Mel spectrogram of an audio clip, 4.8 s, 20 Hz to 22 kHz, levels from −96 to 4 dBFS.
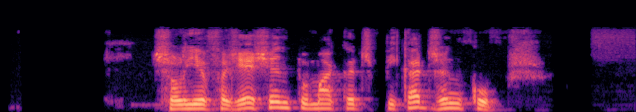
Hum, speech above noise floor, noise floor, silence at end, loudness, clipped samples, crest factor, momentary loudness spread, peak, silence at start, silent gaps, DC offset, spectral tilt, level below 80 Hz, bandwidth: none; over 74 dB; under -90 dBFS; 0.75 s; -17 LUFS; under 0.1%; 18 dB; 14 LU; -2 dBFS; 1.15 s; 2.85-2.89 s; under 0.1%; -6 dB/octave; -58 dBFS; 7.8 kHz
